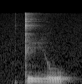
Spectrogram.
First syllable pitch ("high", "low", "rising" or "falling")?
low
